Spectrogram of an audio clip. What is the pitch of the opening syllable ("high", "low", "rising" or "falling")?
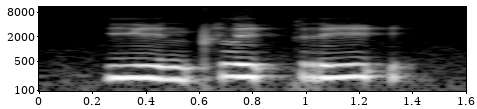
low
